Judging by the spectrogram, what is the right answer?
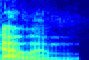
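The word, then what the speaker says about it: Ogham: For those of you who are not aware of the OM, and that is how you say it, the G is silent because um, Ema told me so, and I don't argue with Ema.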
